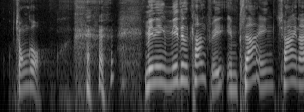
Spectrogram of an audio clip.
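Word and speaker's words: 中国: Can a Chinese person help me with the pronouncing? Zhonggu. Zhonggu.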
